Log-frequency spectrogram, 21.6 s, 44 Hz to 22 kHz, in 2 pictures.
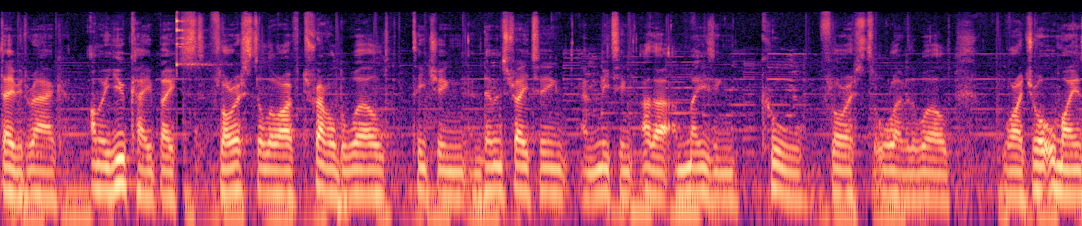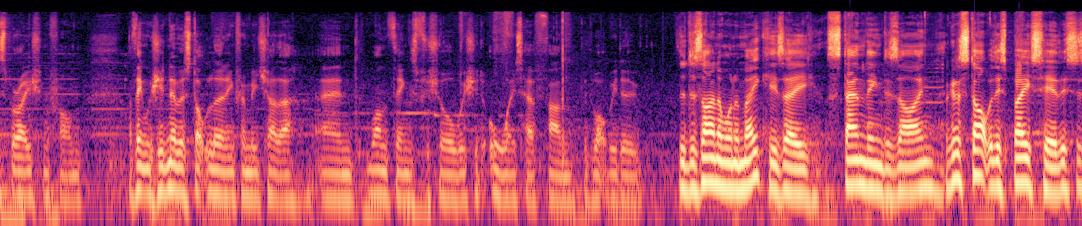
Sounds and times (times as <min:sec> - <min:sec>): Music: 0:00.0 - 0:21.6
Speech: 0:00.0 - 0:21.6.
